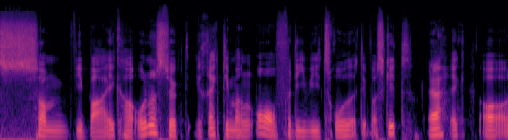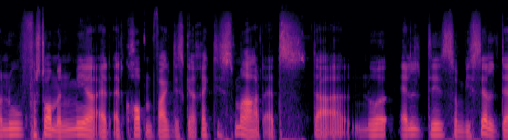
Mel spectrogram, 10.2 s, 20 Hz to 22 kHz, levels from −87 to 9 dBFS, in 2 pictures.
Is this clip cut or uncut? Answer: cut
